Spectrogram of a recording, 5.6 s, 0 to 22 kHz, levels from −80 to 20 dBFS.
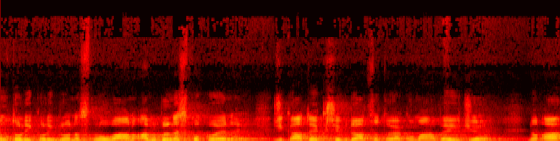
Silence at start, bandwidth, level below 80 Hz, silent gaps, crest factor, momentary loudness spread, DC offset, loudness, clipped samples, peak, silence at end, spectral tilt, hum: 0 s; 19.5 kHz; -48 dBFS; none; 20 dB; 9 LU; under 0.1%; -22 LUFS; under 0.1%; -2 dBFS; 0 s; -5 dB/octave; none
